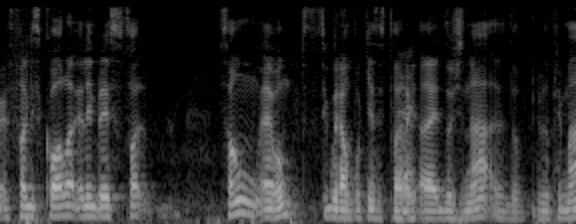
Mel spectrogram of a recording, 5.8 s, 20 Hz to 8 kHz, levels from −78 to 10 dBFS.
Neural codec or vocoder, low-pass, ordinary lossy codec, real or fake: none; 7.2 kHz; MP3, 64 kbps; real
